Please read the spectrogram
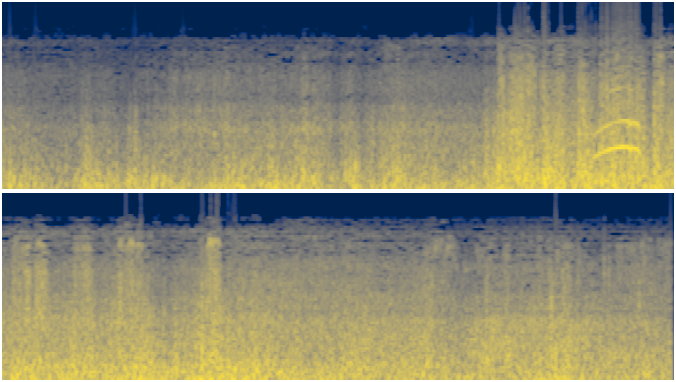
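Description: Wind buffeting the microphone throughout. About four seconds in, a person's short yell rises and falls in pitch and a body splashes into the lake feet-first from the cliff, the loudest moment.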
